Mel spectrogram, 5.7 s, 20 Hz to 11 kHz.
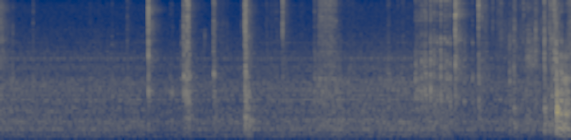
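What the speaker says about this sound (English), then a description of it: "Then you're going to cut away these 2 squares here and this 1 square right here on both sides." Scissors cutting card stock for a handmade card and box, a series of sharp, distinct snips spaced apart, then a quicker cluster of cuts near the end, close and crisp against quiet room noise.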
